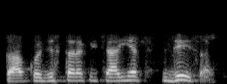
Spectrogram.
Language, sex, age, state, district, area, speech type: Urdu, male, 18-30, Uttar Pradesh, Saharanpur, urban, conversation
